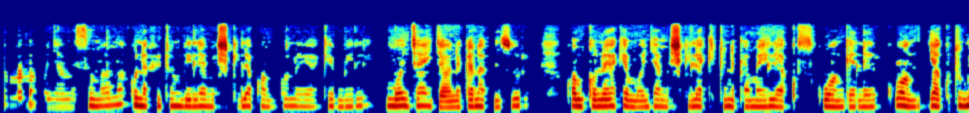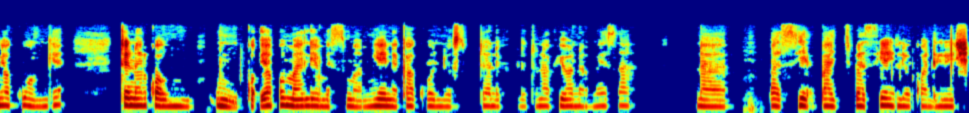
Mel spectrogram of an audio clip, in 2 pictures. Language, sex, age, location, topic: Swahili, female, 18-24, Nakuru, health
